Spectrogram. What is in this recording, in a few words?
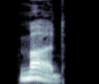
"mud", voice, spelling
